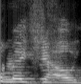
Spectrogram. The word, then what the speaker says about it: Majel: It's Majel, right? That's how you say it. Oh, Majel. Yes, yeah.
